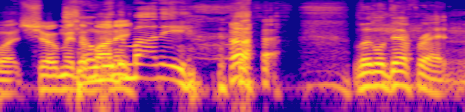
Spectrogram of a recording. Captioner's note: laughs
